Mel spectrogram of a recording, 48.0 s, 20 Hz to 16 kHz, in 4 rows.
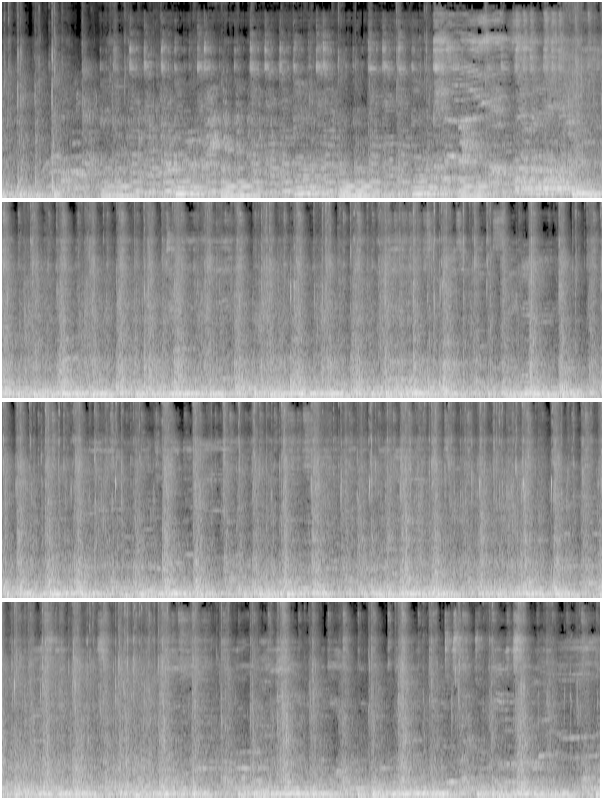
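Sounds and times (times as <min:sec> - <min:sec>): recorded music with bass: 0:00.0 - 0:47.9.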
